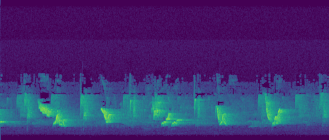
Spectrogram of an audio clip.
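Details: Song of a red-eyed vireo in eastern North American woods: crisp, high, slurred whistled phrases come one after another with short gaps, varying between upswept and downswept notes. The woodland setting is otherwise calm.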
